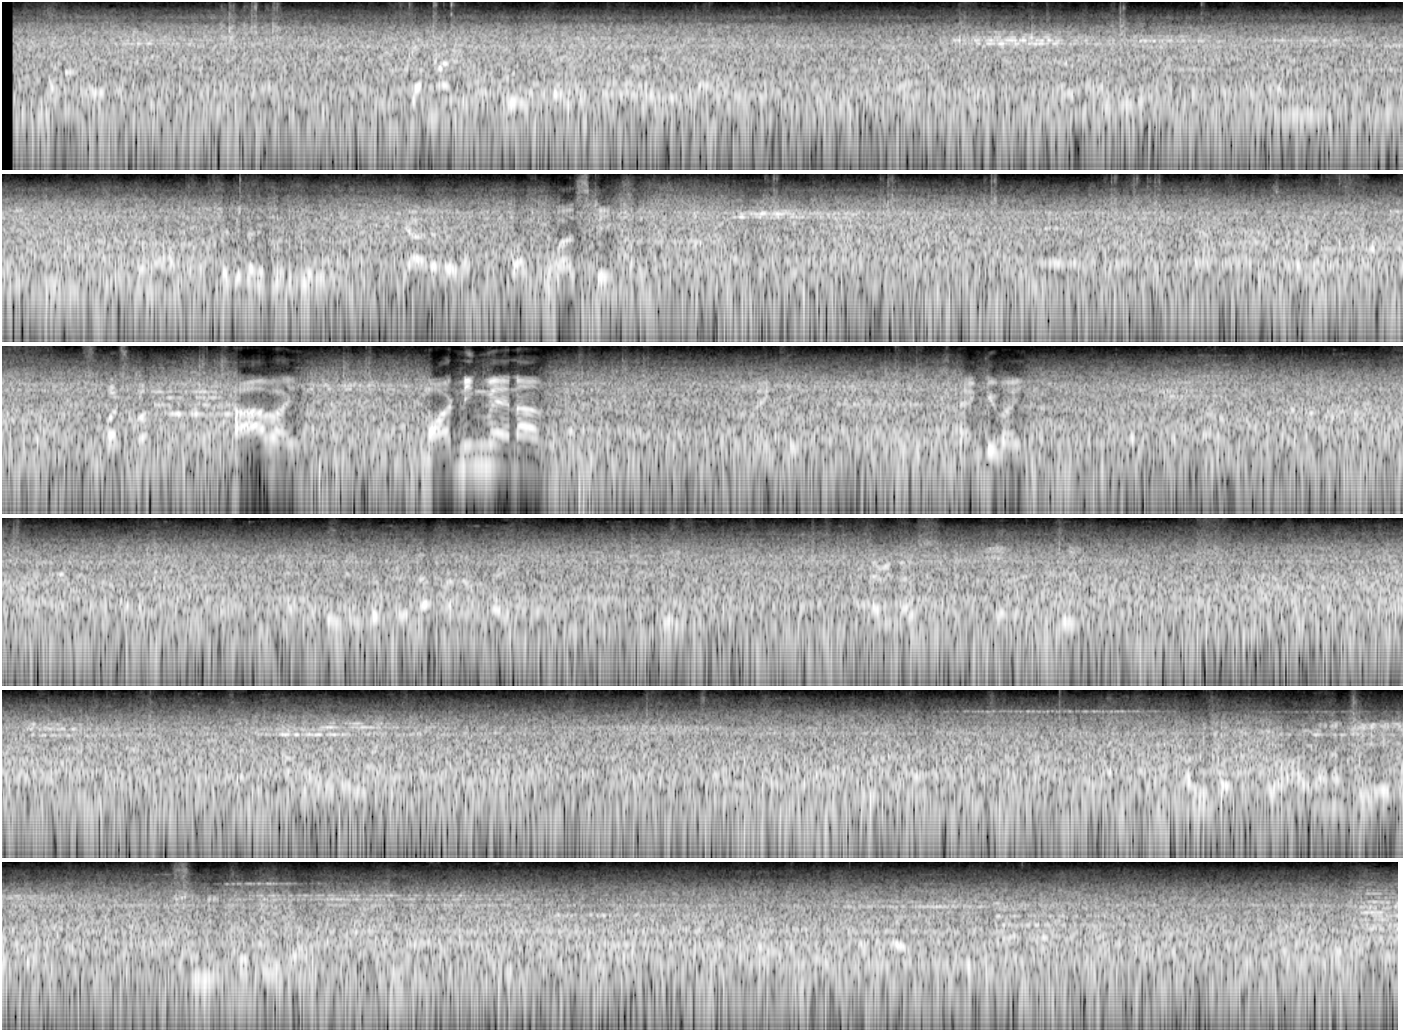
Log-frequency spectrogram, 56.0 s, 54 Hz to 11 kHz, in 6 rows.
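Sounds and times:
traffic: 0:00.0 - 0:56.0.

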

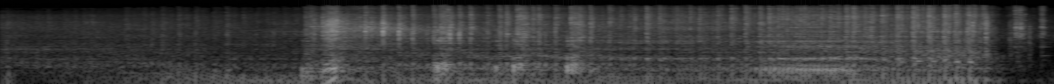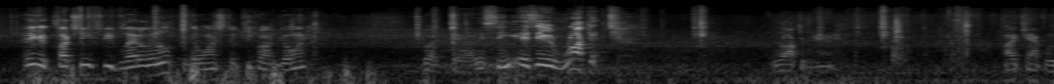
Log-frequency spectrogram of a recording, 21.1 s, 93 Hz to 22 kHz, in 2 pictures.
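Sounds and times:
dirt bike engine revving: 0:03.0 - 0:10.0.

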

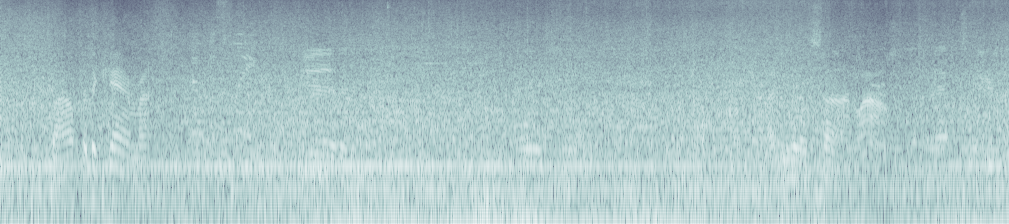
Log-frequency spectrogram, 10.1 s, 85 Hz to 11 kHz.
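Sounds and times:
boat engines droning: 0:00.0 - 0:10.0
water noise: 0:00.0 - 0:10.0
wind: 0:00.0 - 0:10.0.

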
